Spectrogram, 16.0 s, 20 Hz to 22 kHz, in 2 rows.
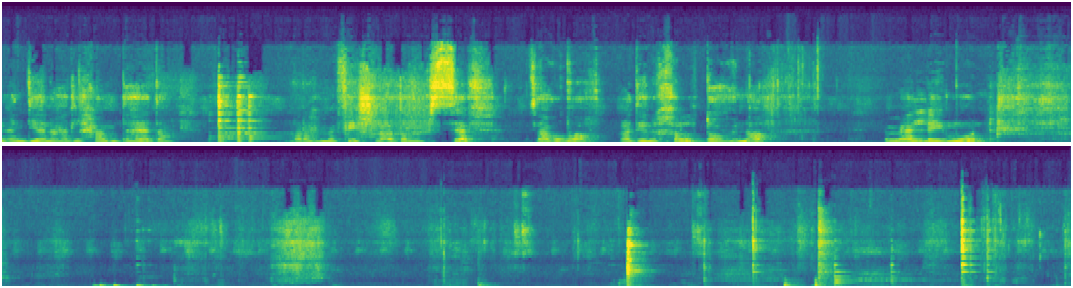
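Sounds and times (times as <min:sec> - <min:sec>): dishes and utensils clinking: 0:01.6 - 0:02.4, 0:12.6 - 0:16.0.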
